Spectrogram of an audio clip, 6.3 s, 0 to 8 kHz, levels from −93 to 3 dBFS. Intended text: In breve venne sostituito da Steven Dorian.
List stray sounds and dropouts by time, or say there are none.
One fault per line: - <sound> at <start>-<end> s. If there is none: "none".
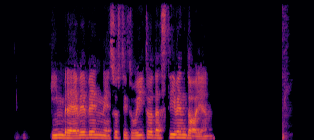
- thud at 5.6-5.9 s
